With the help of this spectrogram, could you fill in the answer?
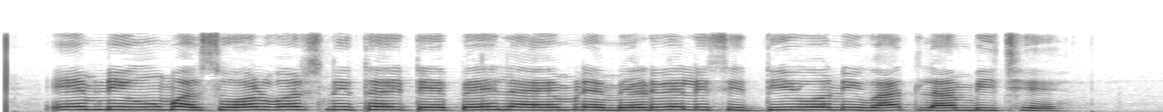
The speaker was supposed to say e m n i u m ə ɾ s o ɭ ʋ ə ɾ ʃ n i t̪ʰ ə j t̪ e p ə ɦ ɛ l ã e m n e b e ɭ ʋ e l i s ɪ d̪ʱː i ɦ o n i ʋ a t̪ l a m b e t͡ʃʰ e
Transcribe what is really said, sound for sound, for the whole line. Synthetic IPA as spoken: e m n i u m ə ɾ s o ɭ ʋ ə ɾ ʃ n i t̪ʰ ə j t̪ e p ə ɦ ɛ l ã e m n e m e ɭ ʋ e l i s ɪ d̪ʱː i o n i ʋ a t̪ l a m b i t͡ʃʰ e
